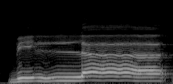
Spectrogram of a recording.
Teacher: lafzul jalalah dibacakan dengan nipis 2 harakat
